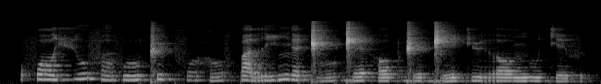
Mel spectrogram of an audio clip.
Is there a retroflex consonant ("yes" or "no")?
no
